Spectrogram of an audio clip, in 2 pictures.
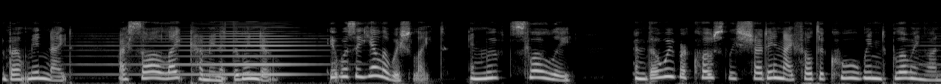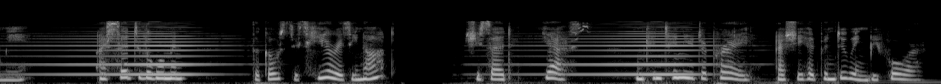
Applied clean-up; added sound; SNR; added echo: none; Bowed string instrument; 5 dB; none.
